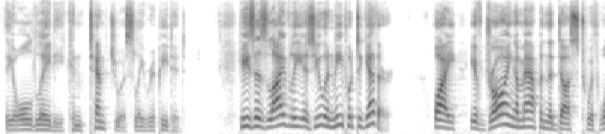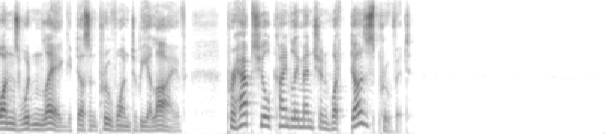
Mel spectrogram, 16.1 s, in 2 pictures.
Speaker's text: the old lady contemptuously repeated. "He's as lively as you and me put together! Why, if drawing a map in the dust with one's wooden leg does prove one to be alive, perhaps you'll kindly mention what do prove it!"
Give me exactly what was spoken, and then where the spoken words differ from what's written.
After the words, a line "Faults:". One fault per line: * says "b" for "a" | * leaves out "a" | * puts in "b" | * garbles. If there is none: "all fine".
the old lady contemptuously repeated. "He's as lively as you and me put together! Why, if drawing a map in the dust with one's wooden leg doesn't prove one to be alive, perhaps you'll kindly mention what does prove it!"
Faults:
* says "doesn't" for "does"
* says "does" for "do"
